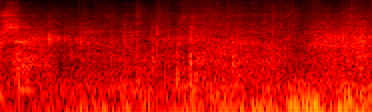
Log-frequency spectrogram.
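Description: Mountain bike rolling down a dirt singletrack: a steady low rumble of tyres on the dirt.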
